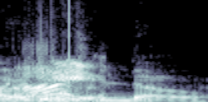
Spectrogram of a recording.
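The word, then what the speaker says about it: Riendeau: name is D Danielle rendo how nendo like Nintendo Danielle gave me some advice for the show it is like Nintendo so if you're curious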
